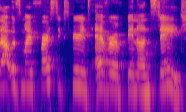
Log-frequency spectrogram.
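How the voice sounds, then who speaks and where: Moderate pace, ordinary pitch variation, and an Irish accent. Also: woman. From Ireland, Limerick. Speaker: actress and acting coach. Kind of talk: interview.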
